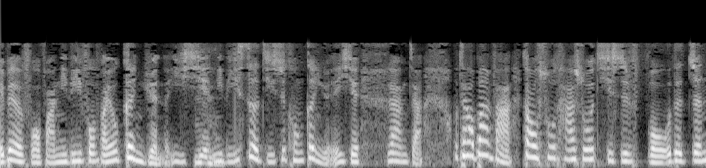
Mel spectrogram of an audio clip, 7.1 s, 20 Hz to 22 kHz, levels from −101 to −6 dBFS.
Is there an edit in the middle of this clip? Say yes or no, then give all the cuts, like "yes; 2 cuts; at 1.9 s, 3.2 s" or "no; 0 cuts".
yes; 2 cuts; at 3.9 s, 5.2 s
